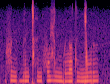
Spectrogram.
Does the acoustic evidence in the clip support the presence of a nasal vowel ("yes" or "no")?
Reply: no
